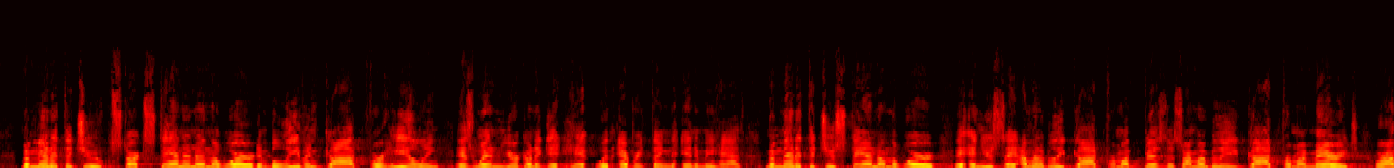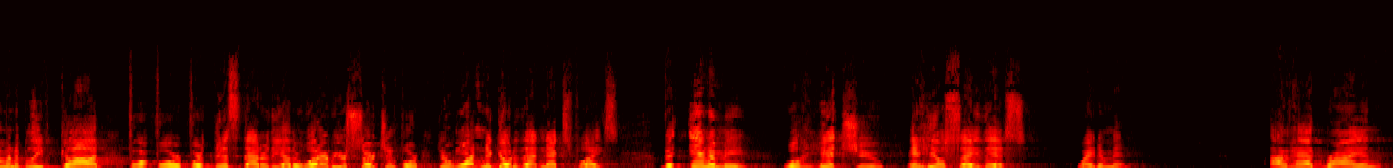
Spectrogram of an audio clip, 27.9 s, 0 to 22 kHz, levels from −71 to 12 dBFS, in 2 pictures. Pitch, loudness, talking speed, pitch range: 285 Hz, -24 LUFS, 205 wpm, 250-320 Hz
